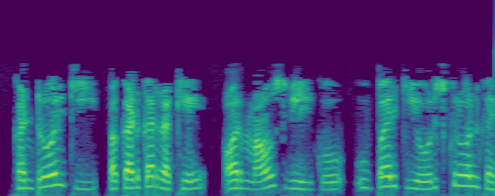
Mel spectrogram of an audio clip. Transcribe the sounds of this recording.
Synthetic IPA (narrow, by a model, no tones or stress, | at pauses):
kɐ̃ɳʈɾoːlkipɐkəɽkəɾːɐkʰe | ɔːɾmaːʊsʋiːlkouːpəɾkioːɾskɾoːlkɐɾe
